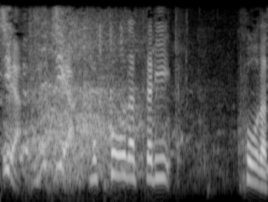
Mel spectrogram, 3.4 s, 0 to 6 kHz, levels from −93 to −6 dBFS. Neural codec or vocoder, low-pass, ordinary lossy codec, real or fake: none; 5.4 kHz; none; real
